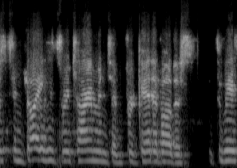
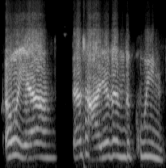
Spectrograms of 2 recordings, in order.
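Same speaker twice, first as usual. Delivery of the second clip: excited; 3 semitones higher, 7 dB louder than usual. Real, not acted. Excited answer about empress.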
